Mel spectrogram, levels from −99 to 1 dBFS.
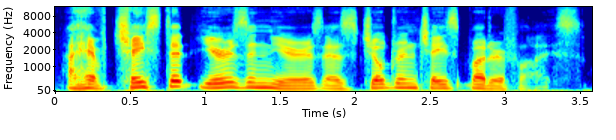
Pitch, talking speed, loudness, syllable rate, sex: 150 Hz, 185 wpm, -18 LUFS, 4.7 syllables/s, male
